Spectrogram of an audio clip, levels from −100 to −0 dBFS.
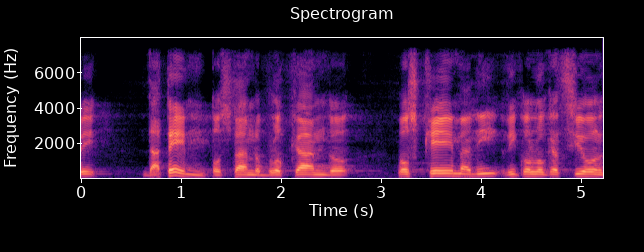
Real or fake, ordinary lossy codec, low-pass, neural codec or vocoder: fake; none; 7.2 kHz; codec, 44.1 kHz, 7.8 kbps, Pupu-Codec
